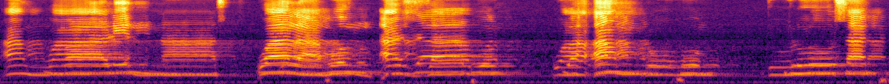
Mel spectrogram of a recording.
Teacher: Mim sukun dengan jelas di bibir.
